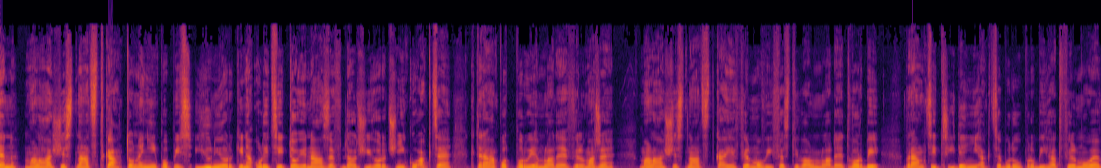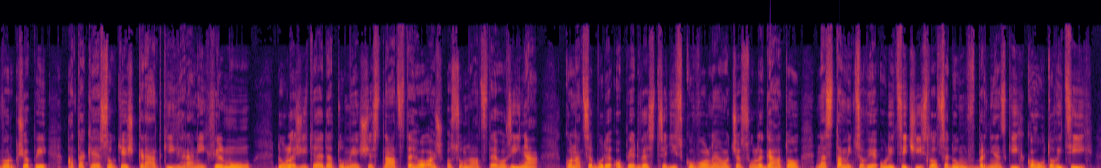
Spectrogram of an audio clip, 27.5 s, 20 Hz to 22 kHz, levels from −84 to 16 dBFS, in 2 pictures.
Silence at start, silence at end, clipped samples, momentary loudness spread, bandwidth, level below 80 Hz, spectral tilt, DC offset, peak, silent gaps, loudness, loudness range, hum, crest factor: 0 s; 0.15 s; under 0.1%; 5 LU; 19 kHz; -44 dBFS; -5.5 dB/octave; under 0.1%; 0 dBFS; none; -18 LUFS; 3 LU; none; 18 dB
